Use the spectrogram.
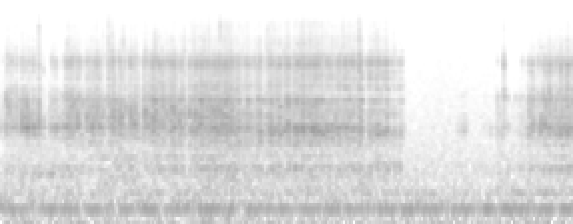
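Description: A purple silicone body scrubber is scratched and scraped with long nails, making a dense, bristly scratching with bright high hiss and a steady low hum underneath. The scratching runs continuously, briefly quiets near the fourth second, then resumes.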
